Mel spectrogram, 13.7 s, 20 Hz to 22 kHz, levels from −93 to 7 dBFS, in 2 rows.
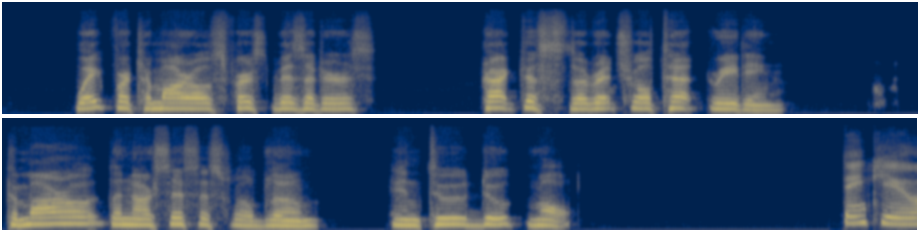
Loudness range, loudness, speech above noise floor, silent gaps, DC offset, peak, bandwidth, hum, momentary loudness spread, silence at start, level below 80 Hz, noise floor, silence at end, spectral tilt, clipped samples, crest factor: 3 LU; -24 LUFS; 66 dB; none; under 0.1%; -8 dBFS; 12.5 kHz; none; 8 LU; 0.55 s; -70 dBFS; -89 dBFS; 0 s; -7 dB/octave; under 0.1%; 18 dB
